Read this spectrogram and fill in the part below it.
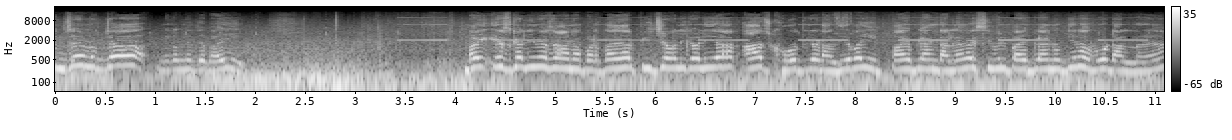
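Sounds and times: car engine and tyres rumbling: 0.0 - 11.0
high electronic beep: 3.4 - 11.0.

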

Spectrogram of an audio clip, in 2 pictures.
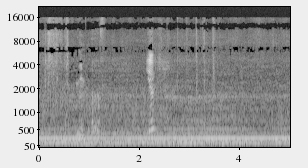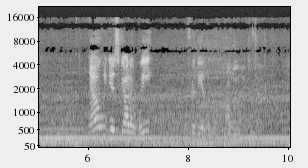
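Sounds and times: air fryer fan humming: 0.0 - 10.0.

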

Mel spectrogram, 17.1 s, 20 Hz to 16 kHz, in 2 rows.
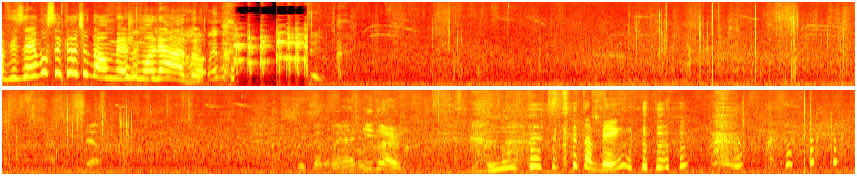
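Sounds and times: outdoor background noise: 0.0 - 17.0
chirping bird calls: 2.3 - 4.2.

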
